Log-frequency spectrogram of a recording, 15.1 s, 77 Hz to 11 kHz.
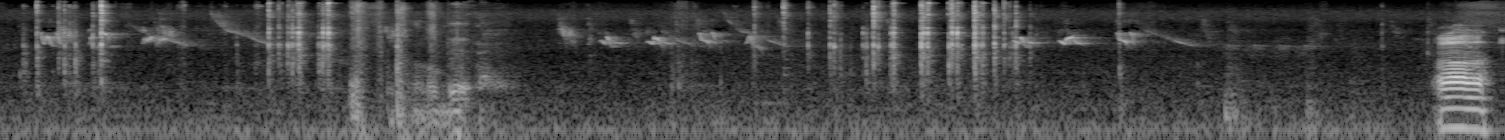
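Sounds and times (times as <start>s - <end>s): small bird chirping: 0.0s - 4.7s, 5.6s - 8.5s, 9.4s - 15.0s
hand tools clicking: 2.4s - 3.8s, 7.5s - 10.4s.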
